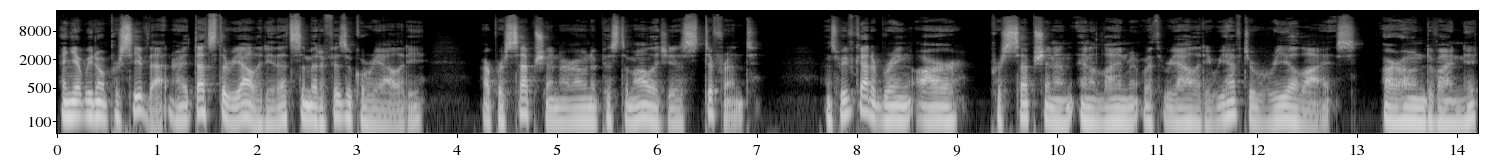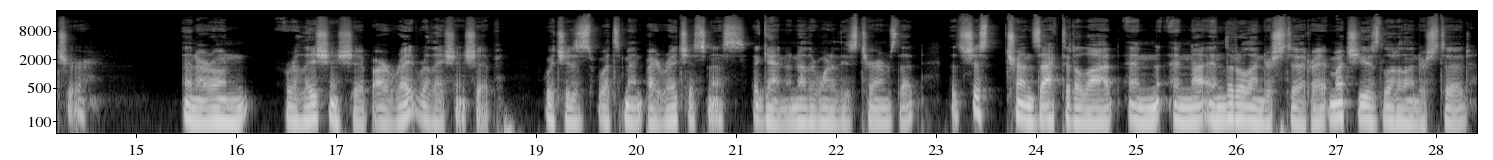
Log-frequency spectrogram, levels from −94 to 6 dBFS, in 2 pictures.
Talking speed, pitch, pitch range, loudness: 165 wpm, 105 Hz, 95-115 Hz, -21 LUFS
